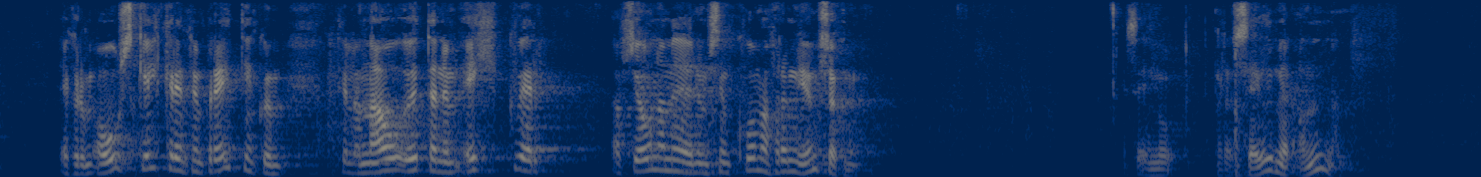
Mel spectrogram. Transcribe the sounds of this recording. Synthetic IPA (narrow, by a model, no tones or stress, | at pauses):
ɛkvɛɾʏmʔoːwscɪlkɾejmn̥t̪ʏmpɾeːjt̪iŋkʏmt̪ʰɪlaðnaːwʏːt̪anːʏmʔejhkvɛɾ | avsjoːwnamɛːðʏnʏmsɛmkʰɔːmafɾamːiʏmsœknʏm | ɛnsenṵpa̰ːɾa̰sɛɣðʏmjɛɾʔa̰nːa̰n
